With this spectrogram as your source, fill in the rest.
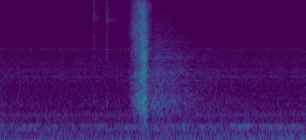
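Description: A small object is picked up with a sharp click.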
